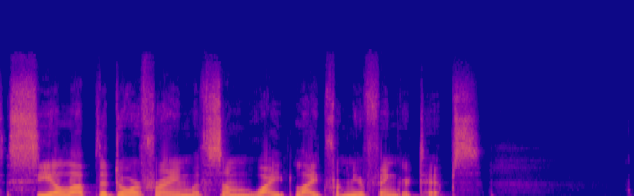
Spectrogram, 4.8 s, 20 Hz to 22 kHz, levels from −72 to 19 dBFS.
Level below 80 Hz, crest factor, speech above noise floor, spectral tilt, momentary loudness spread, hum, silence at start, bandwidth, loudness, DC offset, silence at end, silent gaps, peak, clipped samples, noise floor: -42 dBFS; 16 dB; 53 dB; -5 dB/octave; 11 LU; none; 0.05 s; 16 kHz; -16 LUFS; under 0.1%; 1.2 s; none; -2 dBFS; under 0.1%; -69 dBFS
